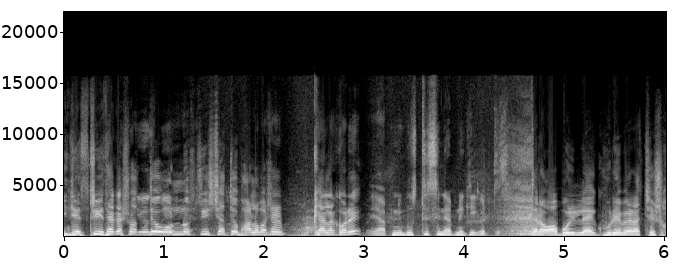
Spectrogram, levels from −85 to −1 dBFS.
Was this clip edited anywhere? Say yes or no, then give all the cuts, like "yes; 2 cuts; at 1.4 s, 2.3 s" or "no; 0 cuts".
yes; 1 cut; at 4.6 s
